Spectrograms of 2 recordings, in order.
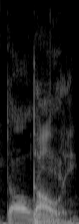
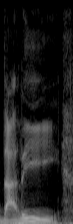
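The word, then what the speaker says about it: Dalí: or it's a Dali I think it's dolly dolly I would say Dolly it's not the it's not like the woman's name Eric it's like Dolly I'm like I don't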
